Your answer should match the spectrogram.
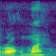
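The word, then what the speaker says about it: رحمة: Bil dan diwakafkan akan Rahmah dengan ha itu masuk rahmatun kalau kita wakaf Rahmah jadi ha k jadi ha tulisannya tetap ta bacanya Rahmah kan gitu Rahmah tapi di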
